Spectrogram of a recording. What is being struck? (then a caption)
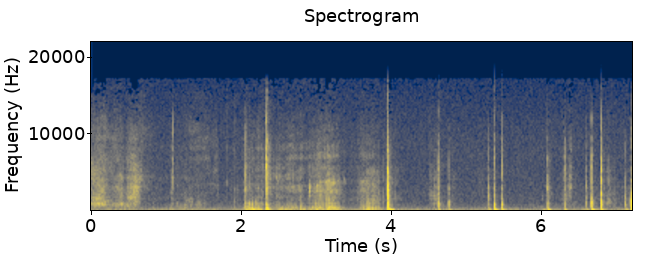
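Plastic handheld game console. Fingers rub and scratch the lid of a small, hollow, closed blue plastic handheld game console, making soft, dry scraping sounds. The console is then turned over to its back, which has screws and a label. Sharp, bright clicks and taps follow in the second half, with quiet pauses between them.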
